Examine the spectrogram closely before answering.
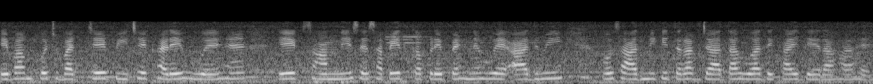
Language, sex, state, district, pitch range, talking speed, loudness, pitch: Hindi, female, Chhattisgarh, Raigarh, 245-265 Hz, 170 wpm, -16 LUFS, 255 Hz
